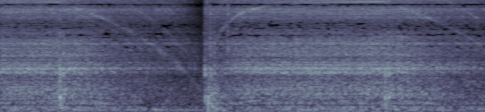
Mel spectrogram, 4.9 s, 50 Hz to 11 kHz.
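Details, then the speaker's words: Powermaster 9103 small-block Ford starter, two months old, bench-tested with 12 volts after a new solenoid was fitted; high, even whir that cuts briefly and spins back up cleanly, Bendix coming out, no grinding; normal starter spin. "I mean it sounds good veneks comes out like it should"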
